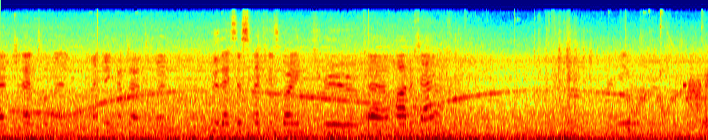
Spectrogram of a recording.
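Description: A siren wails, rising and falling.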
